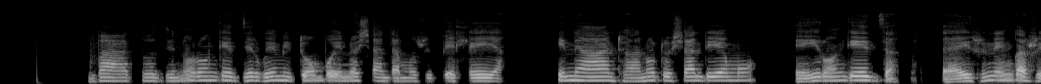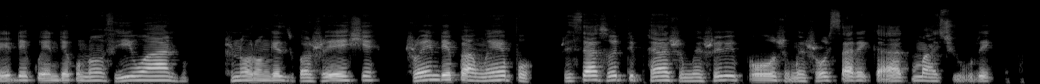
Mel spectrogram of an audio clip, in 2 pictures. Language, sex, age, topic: Ndau, female, 36-49, health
